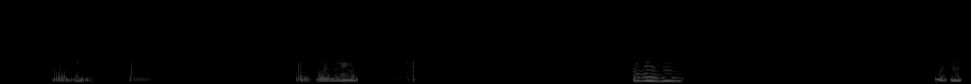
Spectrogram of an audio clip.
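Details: A dog named Kisses snoring lightly in sleep: soft low rumbling snores with a harmonic buzz, about four breaths in ten seconds, spaced roughly every three seconds, in a quiet room.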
